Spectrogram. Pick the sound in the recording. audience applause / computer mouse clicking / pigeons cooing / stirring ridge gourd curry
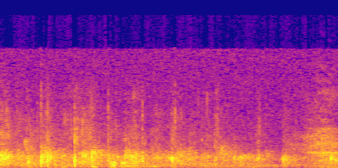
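audience applause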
